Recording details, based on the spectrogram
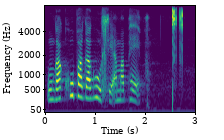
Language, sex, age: Xhosa, female, 22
